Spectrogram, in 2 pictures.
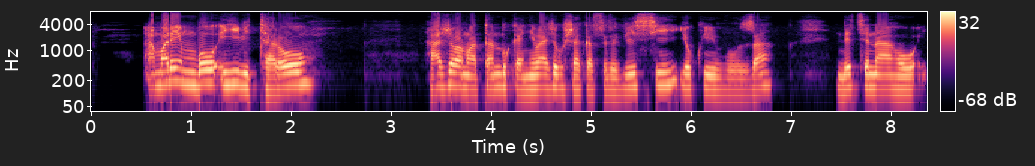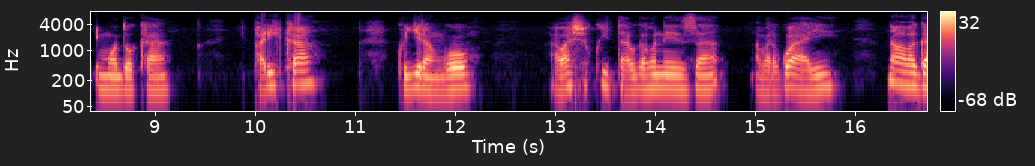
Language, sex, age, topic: Kinyarwanda, male, 18-24, health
